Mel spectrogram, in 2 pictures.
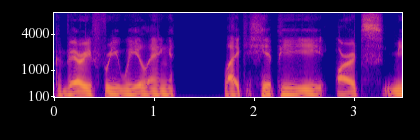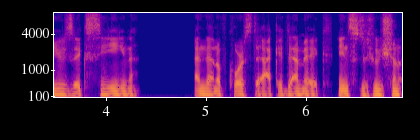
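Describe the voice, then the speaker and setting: A man from Hungary in his forties, a guest talking through his career in a relaxed, rambling way with lots of fillers. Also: low voice, clean tone, no echo, studio quality. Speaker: guest, VP of user experience. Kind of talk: casual interview talk.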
